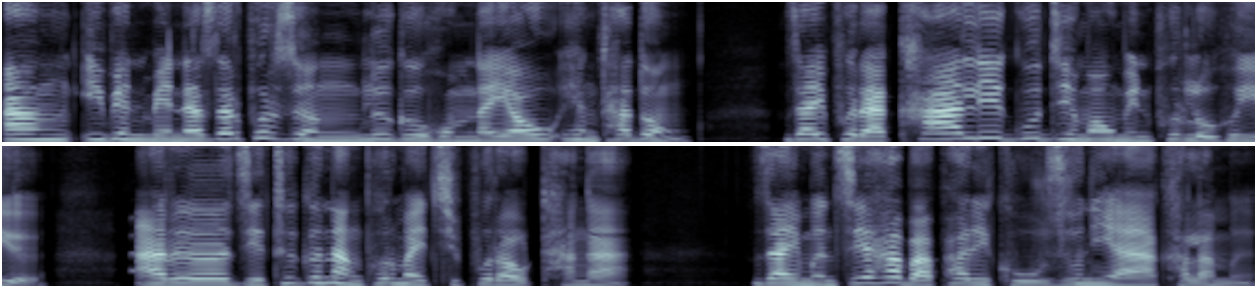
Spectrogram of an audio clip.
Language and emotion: Bodo, disgusted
